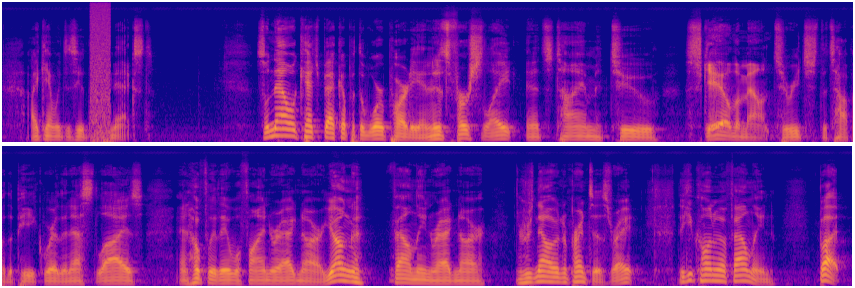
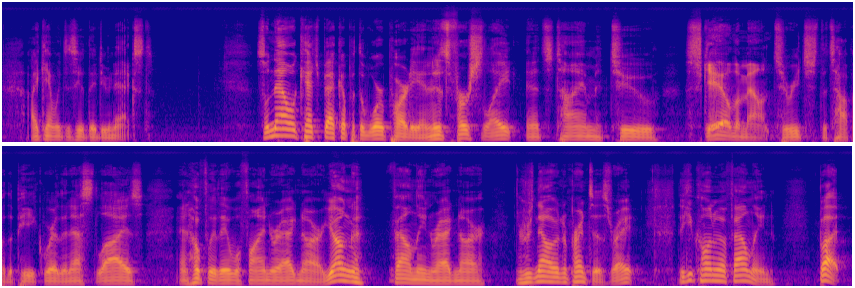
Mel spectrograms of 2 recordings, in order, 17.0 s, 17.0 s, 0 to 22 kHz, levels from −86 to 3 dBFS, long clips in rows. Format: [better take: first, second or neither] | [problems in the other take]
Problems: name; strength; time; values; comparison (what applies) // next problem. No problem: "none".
second | audio cutting out; filled with static; at 1 s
